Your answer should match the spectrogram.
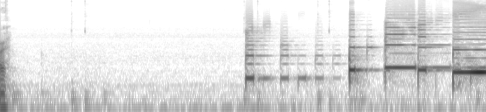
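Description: Quiet for about three seconds, then the project's guitar part plays back on its own: four short repeated notes, then held melody notes. It is soloed to check how much high end it holds.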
